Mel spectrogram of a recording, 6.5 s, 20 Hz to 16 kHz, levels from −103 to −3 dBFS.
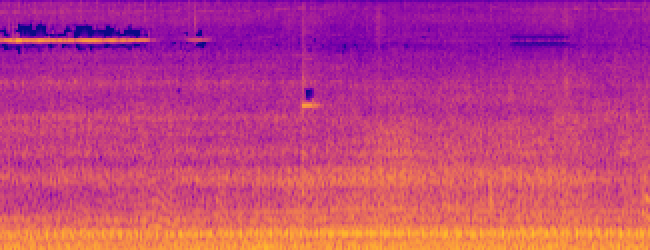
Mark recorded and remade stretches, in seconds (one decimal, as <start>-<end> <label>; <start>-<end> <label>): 0.0-5.1 recorded; 5.1-5.7 remade; 5.7-6.5 recorded

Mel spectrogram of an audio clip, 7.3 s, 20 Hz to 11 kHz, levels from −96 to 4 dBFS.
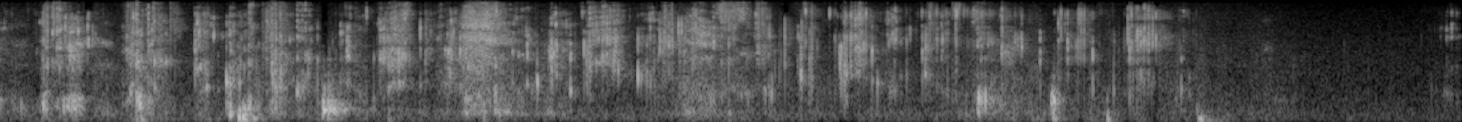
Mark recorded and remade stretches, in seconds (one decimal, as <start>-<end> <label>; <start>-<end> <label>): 0.0-7.3 recorded

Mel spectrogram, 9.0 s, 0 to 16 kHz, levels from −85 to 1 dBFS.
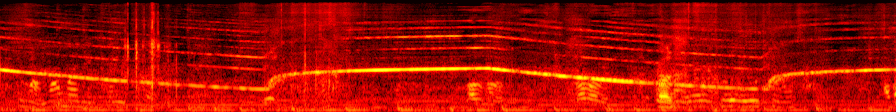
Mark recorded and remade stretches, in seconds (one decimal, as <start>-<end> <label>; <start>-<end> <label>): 0.0-0.4 remade; 0.4-2.4 recorded; 2.4-9.0 remade

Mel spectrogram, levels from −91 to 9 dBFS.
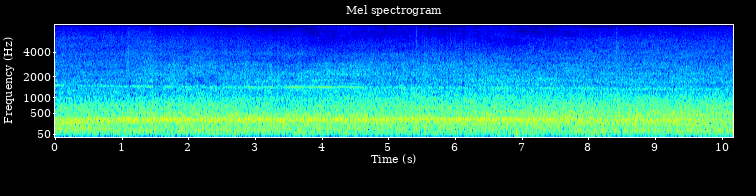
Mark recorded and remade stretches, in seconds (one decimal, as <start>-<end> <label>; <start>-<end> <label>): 0.0-1.1 recorded; 1.1-3.8 remade; 3.8-10.2 recorded

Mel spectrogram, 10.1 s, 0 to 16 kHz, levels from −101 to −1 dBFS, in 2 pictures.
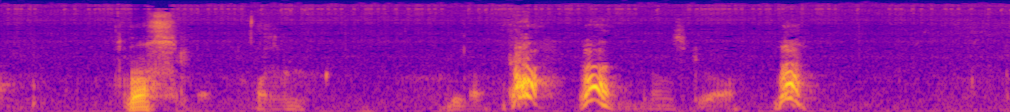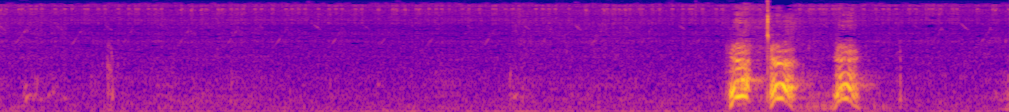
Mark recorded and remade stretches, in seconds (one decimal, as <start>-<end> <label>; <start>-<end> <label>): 0.0-7.3 recorded; 7.3-9.2 remade; 9.2-10.1 recorded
